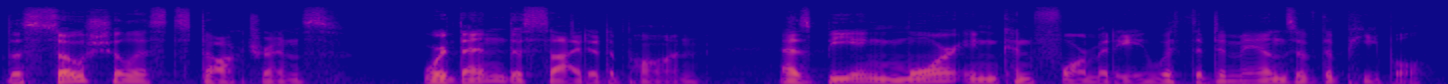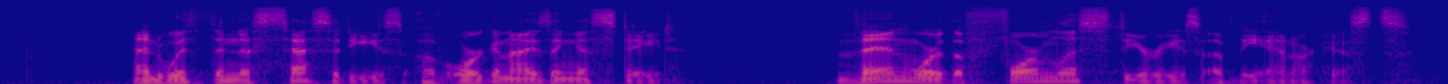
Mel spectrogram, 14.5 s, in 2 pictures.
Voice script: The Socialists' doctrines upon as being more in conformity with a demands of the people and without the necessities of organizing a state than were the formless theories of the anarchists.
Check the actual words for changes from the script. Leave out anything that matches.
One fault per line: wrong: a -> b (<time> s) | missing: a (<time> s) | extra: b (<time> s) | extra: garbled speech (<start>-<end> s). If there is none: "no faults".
extra: were then decided (2.1 s)
wrong: a -> the (6.0 s)
wrong: without -> with (8.1 s)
